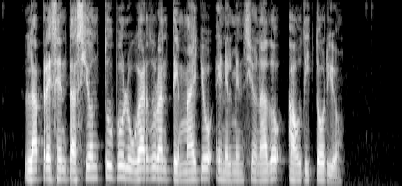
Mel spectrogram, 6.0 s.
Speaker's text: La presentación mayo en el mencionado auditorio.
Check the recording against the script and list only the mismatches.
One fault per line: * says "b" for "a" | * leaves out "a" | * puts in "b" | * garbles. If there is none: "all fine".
* puts in "tuvo lugar durante"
